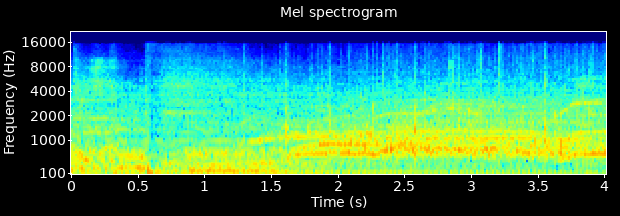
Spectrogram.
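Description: Live rock band ending a song: the drums stop about half a second in and a held chord rings on. Over it come repeated rising and falling whoops from the crowd.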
